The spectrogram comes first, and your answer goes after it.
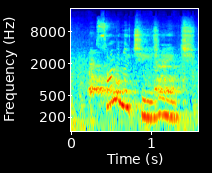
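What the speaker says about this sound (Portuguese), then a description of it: "Tem um cachorro latindo no fundo." A dog barks and yips in the background in a few short bursts, while a person speaks over it in the foreground.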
